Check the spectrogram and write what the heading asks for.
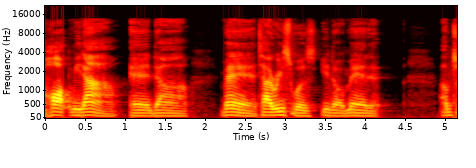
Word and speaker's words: Tyrese: I'm going to probably say, you know, and maybe it was a couple, I don't know the order, but Tyree. Am I saying that right, Tyree? – Tyrese Gibson. Yeah.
